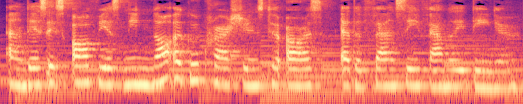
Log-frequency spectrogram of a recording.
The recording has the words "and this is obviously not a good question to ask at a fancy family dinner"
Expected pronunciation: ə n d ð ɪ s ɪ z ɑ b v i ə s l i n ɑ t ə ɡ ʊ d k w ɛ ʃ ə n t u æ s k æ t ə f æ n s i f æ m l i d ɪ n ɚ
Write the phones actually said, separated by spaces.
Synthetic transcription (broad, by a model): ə n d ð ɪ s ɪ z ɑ v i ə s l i n ɑ t ə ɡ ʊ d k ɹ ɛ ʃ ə n t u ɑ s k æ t ə f æ n s i f æ m l i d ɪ n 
